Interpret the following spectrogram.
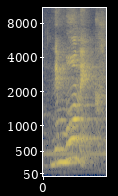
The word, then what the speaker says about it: mnemonic: All right, M is silent here, okay.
